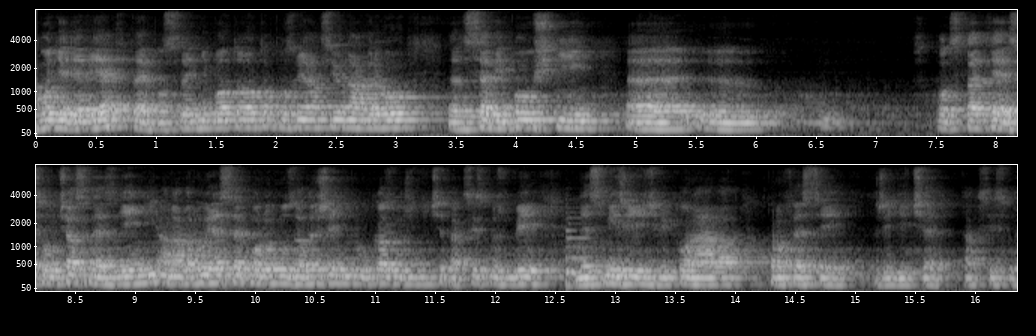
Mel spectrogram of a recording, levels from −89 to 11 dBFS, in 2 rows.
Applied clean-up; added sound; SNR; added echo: neural separator model SepFormer DNS4.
